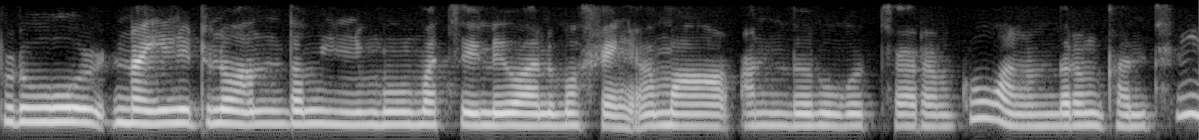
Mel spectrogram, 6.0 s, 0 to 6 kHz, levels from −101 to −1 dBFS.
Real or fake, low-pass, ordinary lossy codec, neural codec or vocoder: fake; 5.4 kHz; none; autoencoder, 22.05 kHz, a latent of 192 numbers a frame, VITS, trained on one speaker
